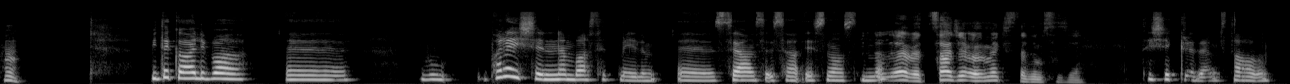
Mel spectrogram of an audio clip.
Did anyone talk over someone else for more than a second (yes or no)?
no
